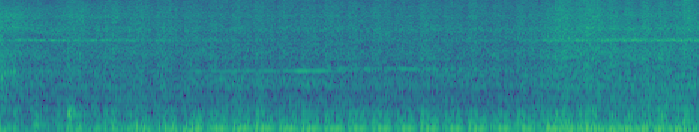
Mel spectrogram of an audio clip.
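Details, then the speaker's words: Eagle Talon after an engine rebuild, with the cam angle sensor reset, idles roughly with an uneven, stumbling low pulse, still running lean; the tune showed it needed more fuel, and the injectors were found damaged. "It's still running lean. I don't know what it's doing."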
